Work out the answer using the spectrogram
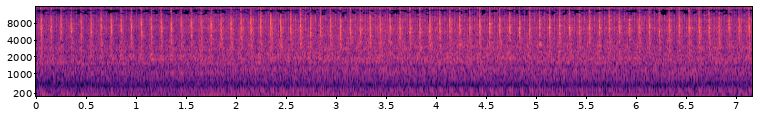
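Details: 2013 Toyota Corolla with a 3GR 2.0 engine at idle: crisp, even metallic ticking about three times a second. Owner says it fades when warm. A connecting rod bearing was first suspected, but a rocker arm had come off the camshaft with increased clearance.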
